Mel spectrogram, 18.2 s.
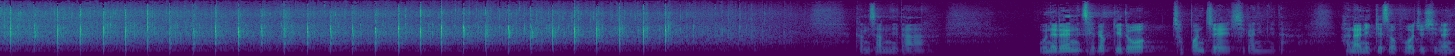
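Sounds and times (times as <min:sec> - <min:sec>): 
audience applauding: 0:00.0 - 0:10.2
speech: 0:10.8 - 0:11.8, 0:13.0 - 0:16.2, 0:16.8 - 0:18.1.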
